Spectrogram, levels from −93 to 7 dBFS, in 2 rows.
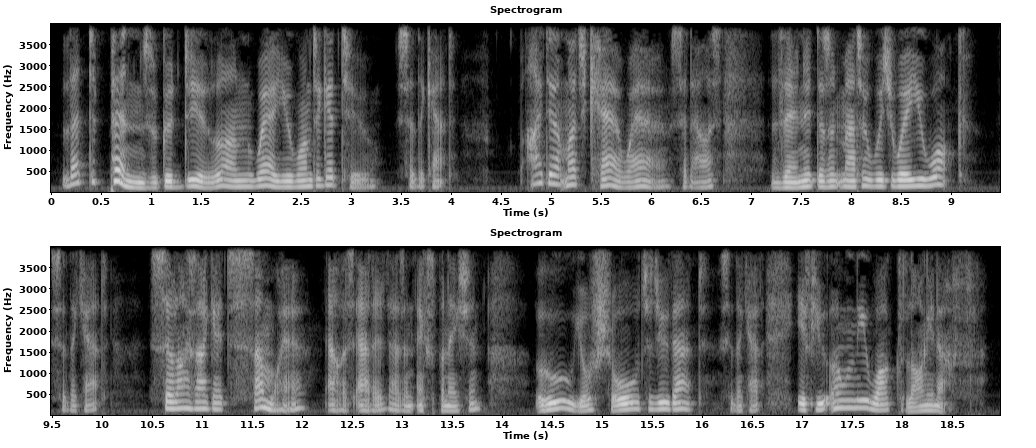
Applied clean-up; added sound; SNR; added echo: none; none; none; none.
